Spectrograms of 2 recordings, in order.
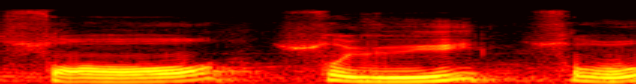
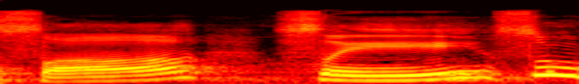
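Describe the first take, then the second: First: The syllables are said with heavily rounded, pushed-out lips. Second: The syllables are said with only slightly rounded lips. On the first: The speaker calls it wrong. "bukan macam tu" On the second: The speaker calls it right. "Bukan muncung sangat, sikit je"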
